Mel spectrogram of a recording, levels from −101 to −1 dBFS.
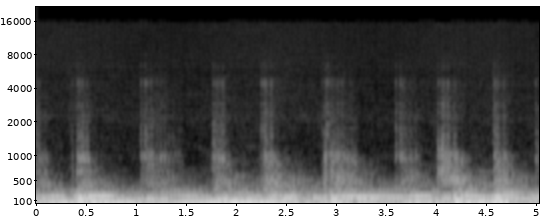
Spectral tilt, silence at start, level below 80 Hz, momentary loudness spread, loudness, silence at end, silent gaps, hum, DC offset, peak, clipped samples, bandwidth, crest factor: -10.5 dB/octave; 0 s; -24 dBFS; 6 LU; -25 LUFS; 0 s; none; none; under 0.1%; -10 dBFS; under 0.1%; 1.8 kHz; 12 dB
